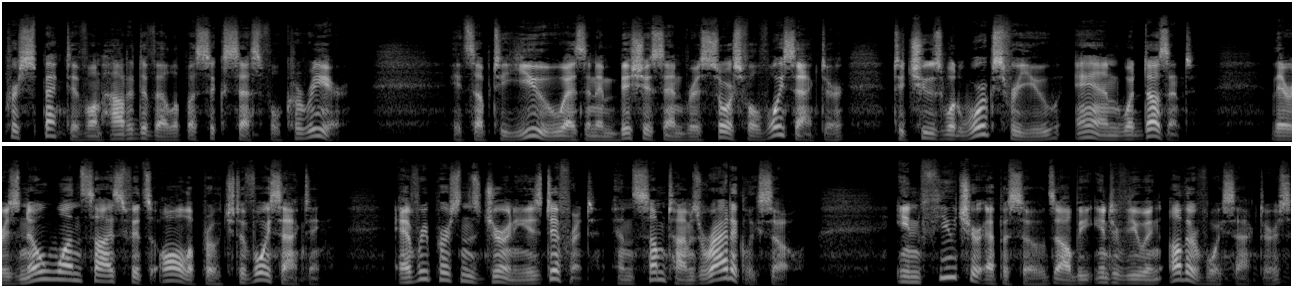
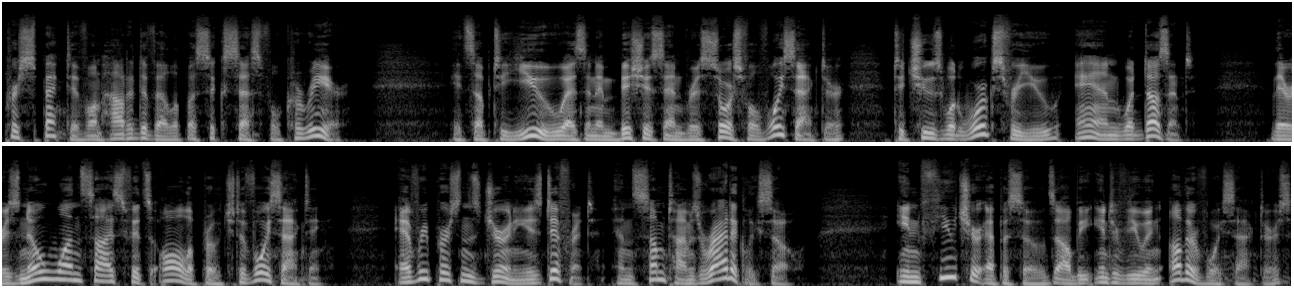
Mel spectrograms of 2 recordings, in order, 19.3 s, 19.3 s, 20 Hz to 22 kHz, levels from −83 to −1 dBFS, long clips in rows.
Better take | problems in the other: second | thin; very; fading below 600 Hz

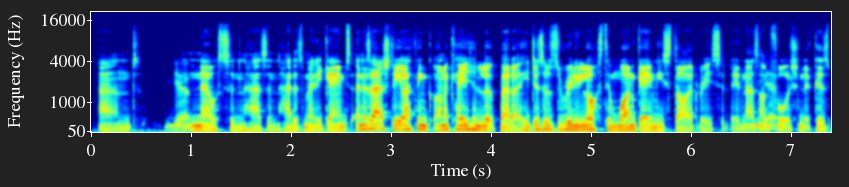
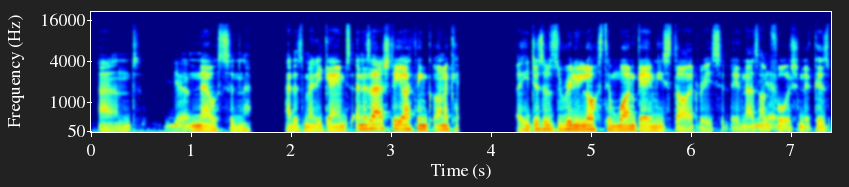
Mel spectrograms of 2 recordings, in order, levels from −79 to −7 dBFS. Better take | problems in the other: first | audio cutting out; at 1.5 s and at 3.5 s for 0.5 s

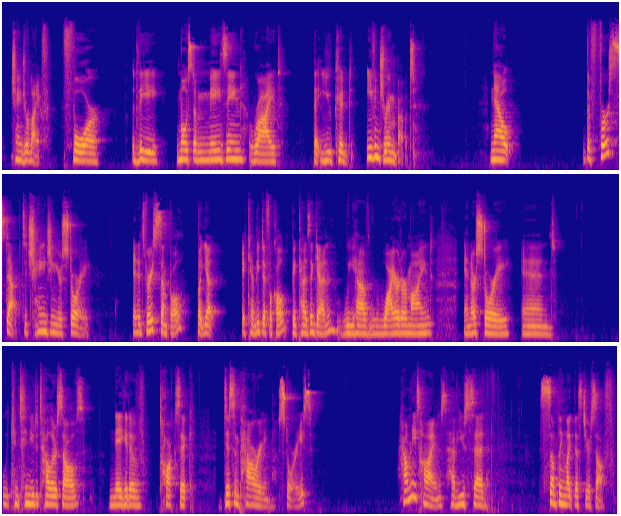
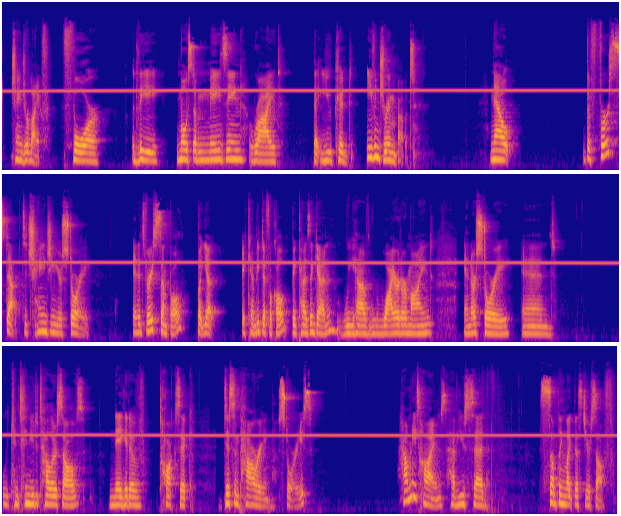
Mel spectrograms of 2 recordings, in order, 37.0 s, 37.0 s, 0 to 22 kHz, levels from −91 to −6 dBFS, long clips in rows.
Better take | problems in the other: first | high-pitched whine; noticeable; throughout; 3 kHz, 10 dB below the speech

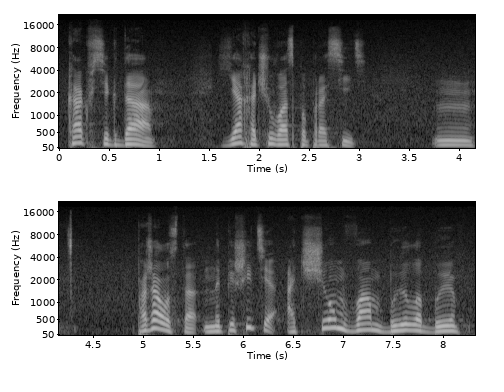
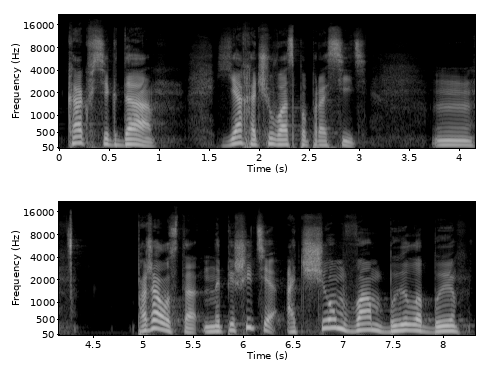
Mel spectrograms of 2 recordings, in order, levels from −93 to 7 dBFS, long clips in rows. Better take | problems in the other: second | hiss; faint; throughout; 25 dB below the speech

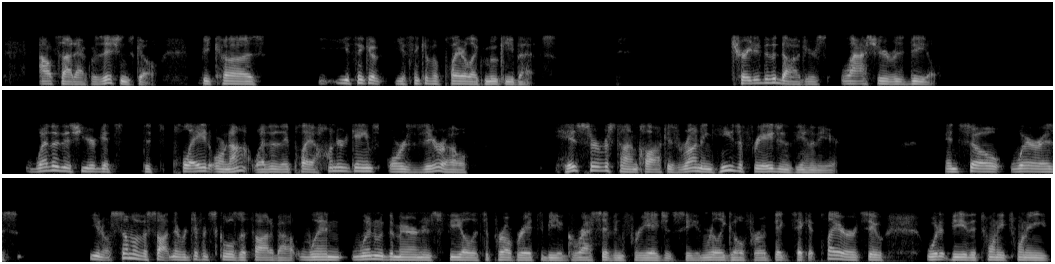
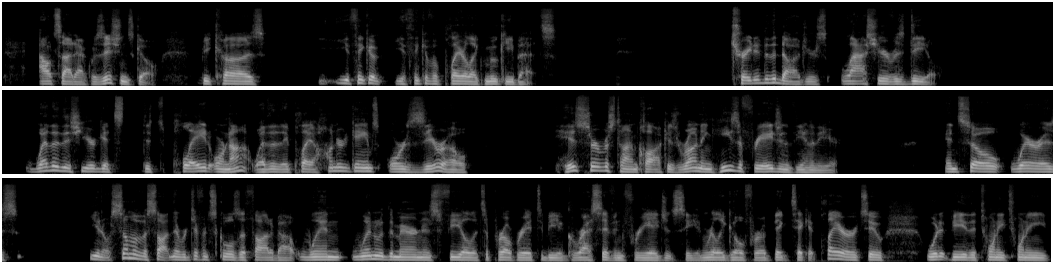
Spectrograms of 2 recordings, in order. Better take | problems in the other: second | garbled, watery; badly; nothing above 4 kHz; slightly in the second

